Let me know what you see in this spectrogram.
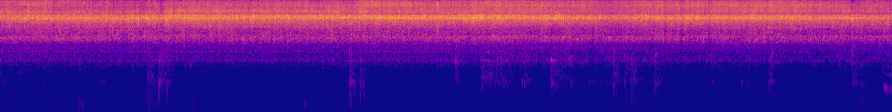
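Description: Raw plantain pieces frying in oil in a pan with onion and tomato, a steady sizzling hiss, with a spoon stirring and knocking against the pan now and then.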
